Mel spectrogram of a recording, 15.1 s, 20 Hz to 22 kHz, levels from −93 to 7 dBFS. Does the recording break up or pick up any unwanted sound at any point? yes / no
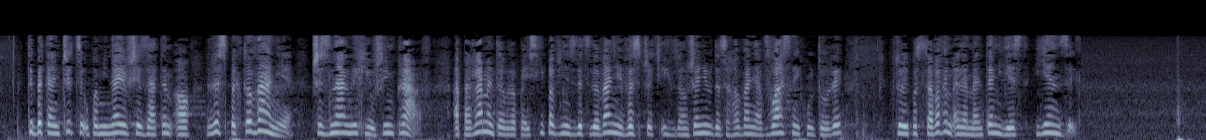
yes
